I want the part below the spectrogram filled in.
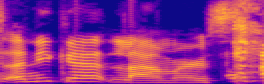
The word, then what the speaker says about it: Anieke Lamers: Annika Lamars, is that correct? – It's Annika Lamars.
